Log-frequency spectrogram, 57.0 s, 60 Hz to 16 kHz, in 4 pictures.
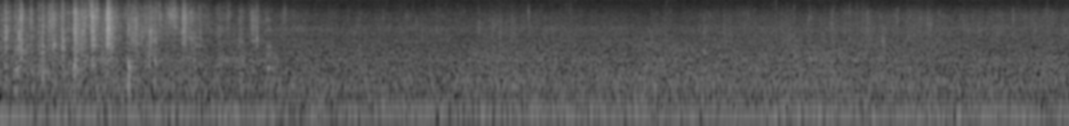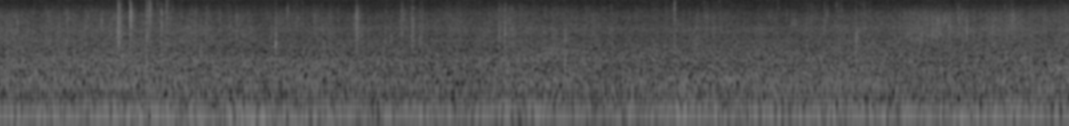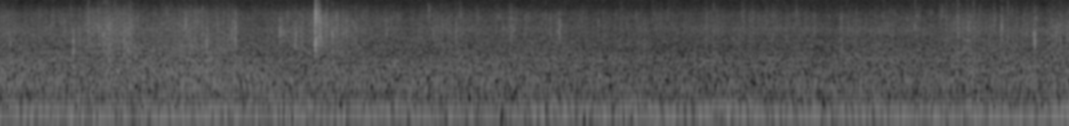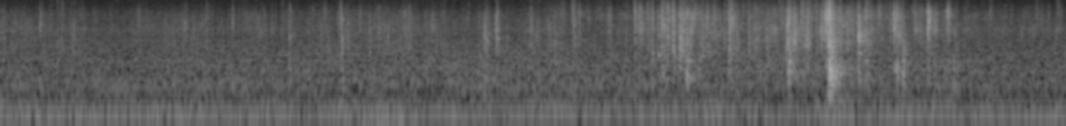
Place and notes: Lipa, Kostanjevica na Krasu, Slovenia - Ice falling from tower
Ice falling down from tv, radio antena tower on mount Trstelj, Slovenia 3.12.2020. In the background you can hear cracking sleet on a bush.
Recorded with Sounddevices MixPre3 II and Sennheiser ME66, HPF60hz.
